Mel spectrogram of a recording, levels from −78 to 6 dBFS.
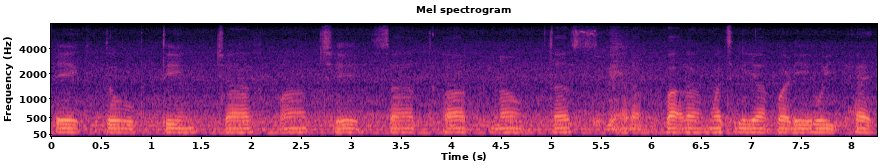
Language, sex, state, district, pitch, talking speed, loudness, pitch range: Hindi, male, Chhattisgarh, Raipur, 100 Hz, 115 wpm, -18 LUFS, 95-105 Hz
